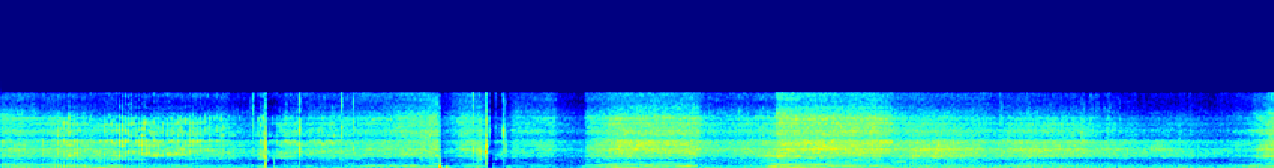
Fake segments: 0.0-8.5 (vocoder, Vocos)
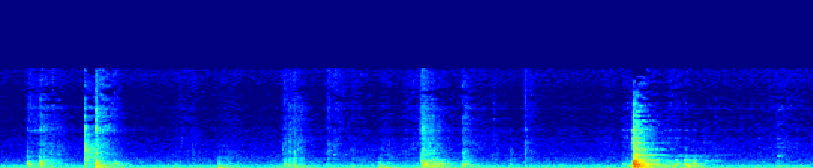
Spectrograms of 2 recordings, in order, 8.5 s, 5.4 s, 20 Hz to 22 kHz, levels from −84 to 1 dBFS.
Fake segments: 0.6-1.2 (vocoder, BigVGAN v2); 2.1-5.4

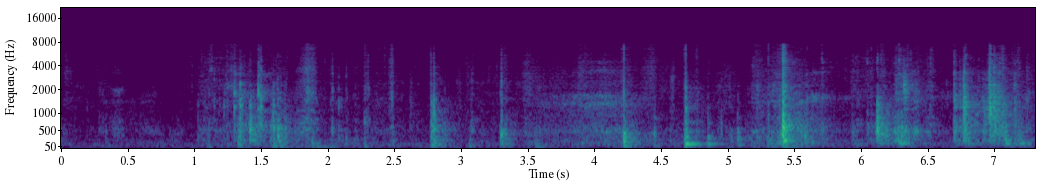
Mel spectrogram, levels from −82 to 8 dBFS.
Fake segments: 1.8-4.7 (codec, DAC)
